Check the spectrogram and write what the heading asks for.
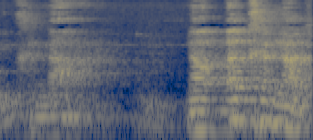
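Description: A monk's voice preaching in Burmese over a microphone in a hall, with a short pause about a second in before he goes on.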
